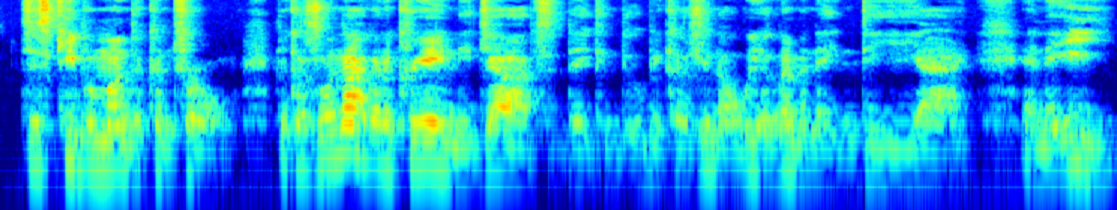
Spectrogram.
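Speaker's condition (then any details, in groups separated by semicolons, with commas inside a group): No condition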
